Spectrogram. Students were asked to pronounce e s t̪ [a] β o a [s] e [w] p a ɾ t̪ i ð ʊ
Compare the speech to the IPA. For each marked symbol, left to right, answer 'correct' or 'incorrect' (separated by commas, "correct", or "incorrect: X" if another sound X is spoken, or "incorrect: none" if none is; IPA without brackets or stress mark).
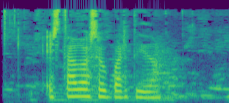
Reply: correct, correct, correct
